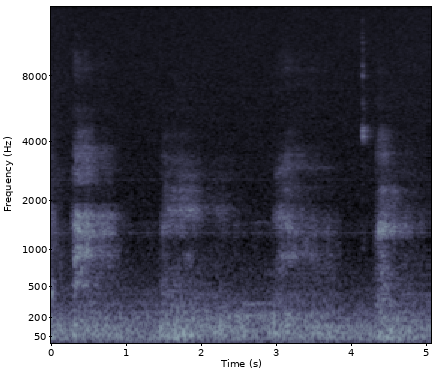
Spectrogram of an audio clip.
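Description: A person breathes audibly and deliberately, alternating slow inhales and exhales, four airy breaths in steady succession, with no talking.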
